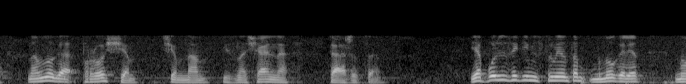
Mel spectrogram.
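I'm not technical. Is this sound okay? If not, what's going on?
No. At 0.12 to 0.28 s (just before "намного проще чем"), 3.02 to 3.3 s and 4.0 to 4.7 s, the real room background becomes a flat, slightly quieter hiss. This is comfort noise in place of the background, likely because the call system stopped sending during pauses and filled them with artificial noise.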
